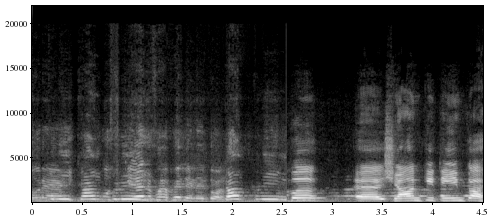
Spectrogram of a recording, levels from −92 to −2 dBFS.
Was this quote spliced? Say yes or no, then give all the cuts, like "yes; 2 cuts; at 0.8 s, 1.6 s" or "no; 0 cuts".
yes; 1 cut; at 2.6 s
